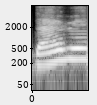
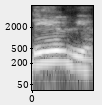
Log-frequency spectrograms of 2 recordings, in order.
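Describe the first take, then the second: First: The first vowel is the diphthong 'ai'. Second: The first vowel is a plain 'e'. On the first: The speaker calls it wrong. "दैव्य नहीं" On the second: The speaker calls it right.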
